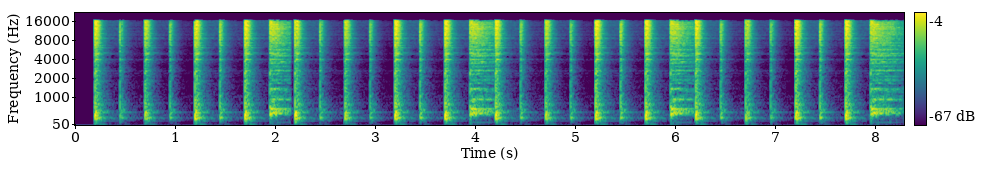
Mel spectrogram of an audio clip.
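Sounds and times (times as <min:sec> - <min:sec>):
drum kit hi-hat: 0:00.2 - 0:08.2.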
